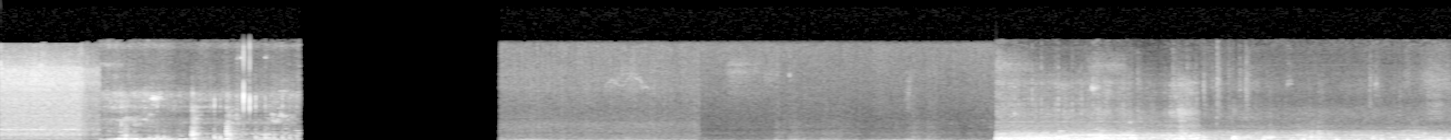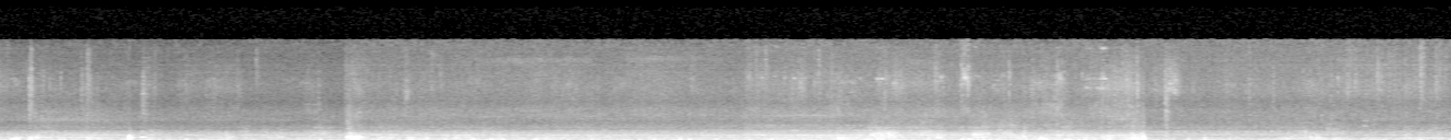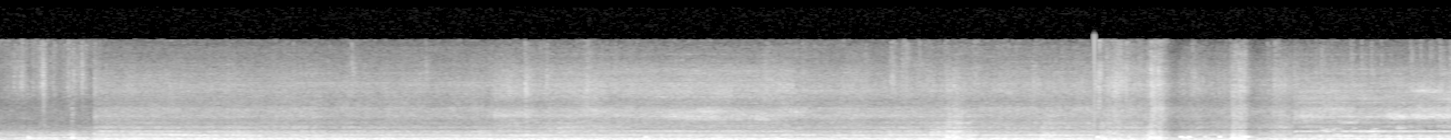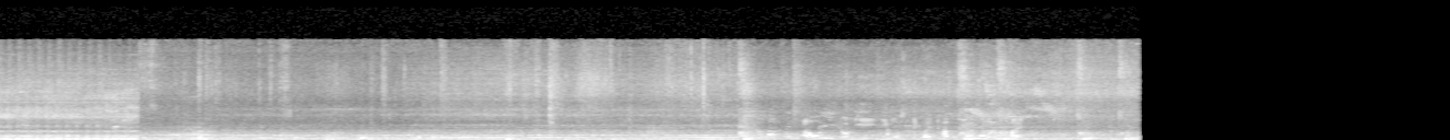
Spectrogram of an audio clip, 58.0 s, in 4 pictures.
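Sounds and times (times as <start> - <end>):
train wheels rumbling on rail: 10.0 - 54.9.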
